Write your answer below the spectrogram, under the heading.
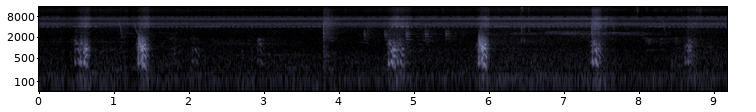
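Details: Frogs croaking in early spring: short, single croaks spaced irregularly, about one every second or two, some louder and some faint, over a steady high insect-like buzz.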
